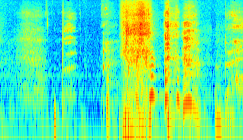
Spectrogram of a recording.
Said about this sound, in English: Little burp into it.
